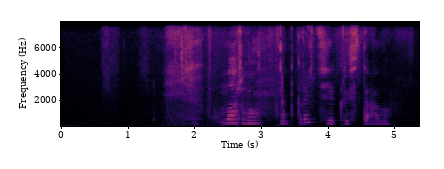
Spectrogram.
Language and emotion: Russian, sad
